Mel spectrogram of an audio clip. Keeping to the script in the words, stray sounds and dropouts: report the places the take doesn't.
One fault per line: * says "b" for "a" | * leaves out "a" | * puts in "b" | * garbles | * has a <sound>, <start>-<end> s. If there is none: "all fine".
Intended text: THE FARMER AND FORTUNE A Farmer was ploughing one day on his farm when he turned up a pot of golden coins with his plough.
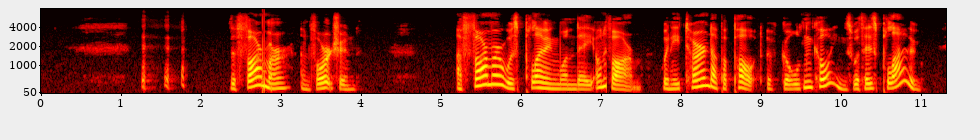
* has a laugh, 1.3-1.8 s
* leaves out "his"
